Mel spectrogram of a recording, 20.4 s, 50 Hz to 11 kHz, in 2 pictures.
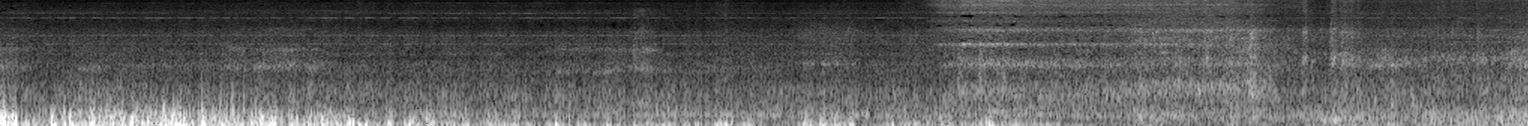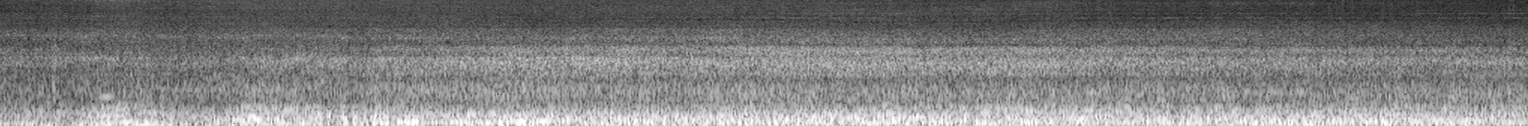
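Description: EP2D electric multiple unit moving off from the platform: a low rumble at first, then, from about halfway, a steady electric hum with stepped, slowly rising tones from its traction motors and converters as it gathers speed.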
